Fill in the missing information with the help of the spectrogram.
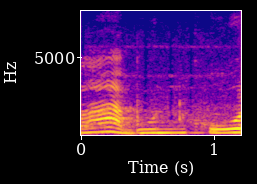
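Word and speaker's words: บุญคุณ: คำ ว่า บุญ คุณ อ่าน ว่า บุญ คุณ นะ คะ บุญ คุณ ตัว เนี้ย มี ทั้ง ยอ ผู้ หญิง และ นอน นี้ เป็น ตัว สะกด แต่ เวลา ออก เสียง จะ ออก เสียง เหมือน มี นอ หนู เป็น ตัว สะกด นะ คะ ถึง เขา จัด ให้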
